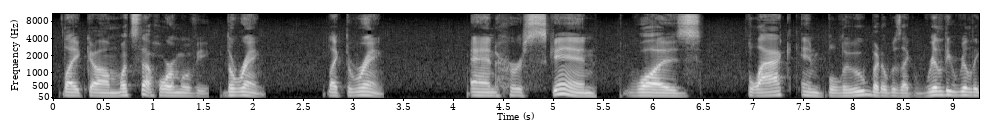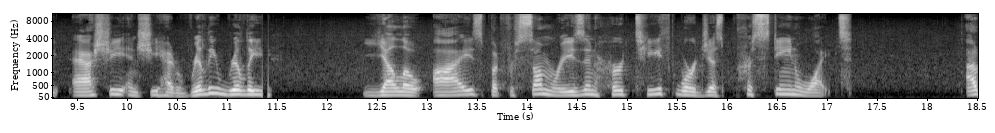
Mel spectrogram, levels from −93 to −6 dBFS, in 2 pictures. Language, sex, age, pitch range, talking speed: English, male, 20-39, 120-150 Hz, 140 wpm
